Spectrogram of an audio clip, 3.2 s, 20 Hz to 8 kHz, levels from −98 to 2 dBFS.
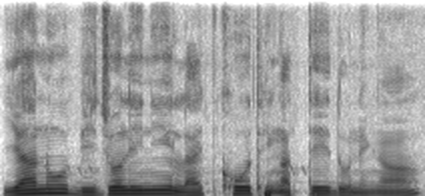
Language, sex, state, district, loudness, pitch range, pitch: Garo, male, Meghalaya, South Garo Hills, -18 LUFS, 110-140 Hz, 125 Hz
